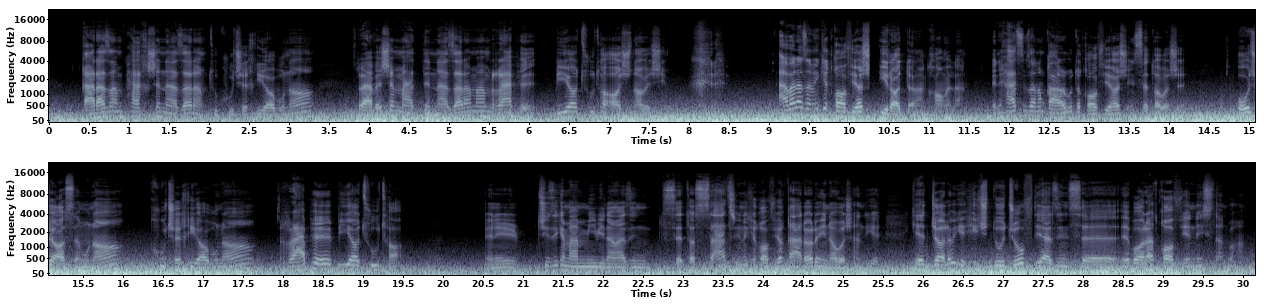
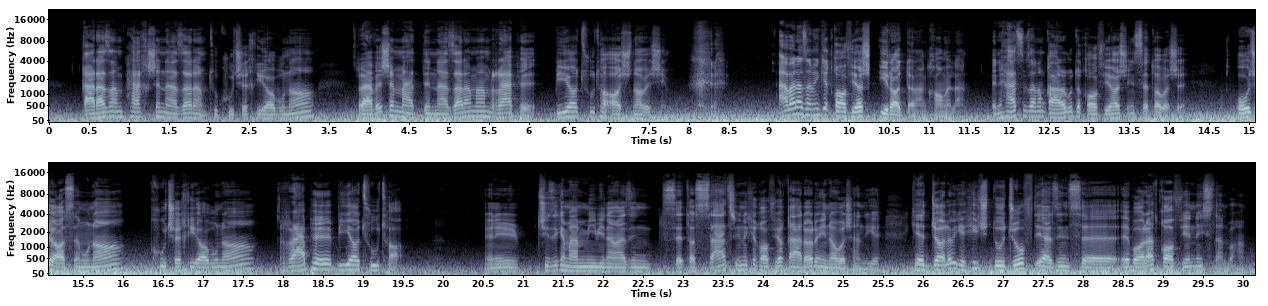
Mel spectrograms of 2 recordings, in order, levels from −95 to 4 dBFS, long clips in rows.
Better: second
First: wind noise on the microphone; heavy; 6 dB below the speech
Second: wind noise on the microphone; occasional gusts; 15 dB below the speech

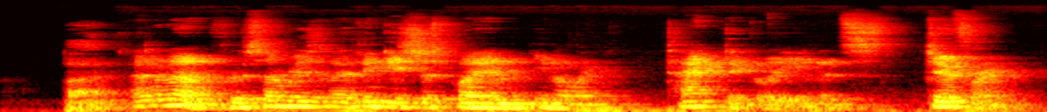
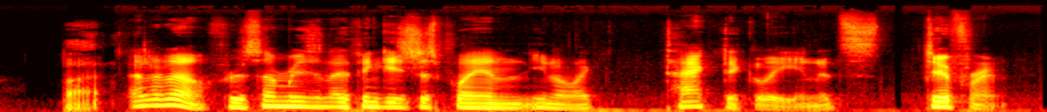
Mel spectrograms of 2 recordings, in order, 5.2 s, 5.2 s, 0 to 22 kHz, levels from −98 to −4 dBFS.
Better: second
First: off-mic speech; far // room echo; noticeable; dies away in 0.4 s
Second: none

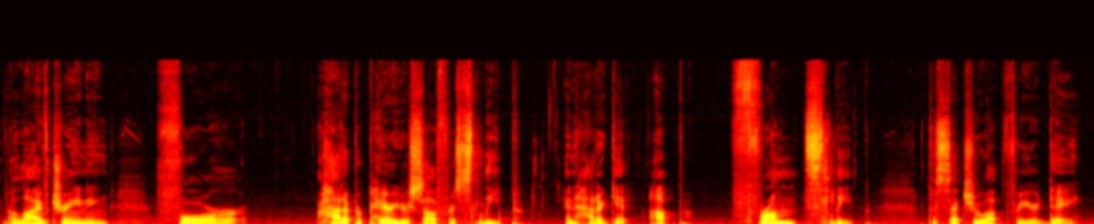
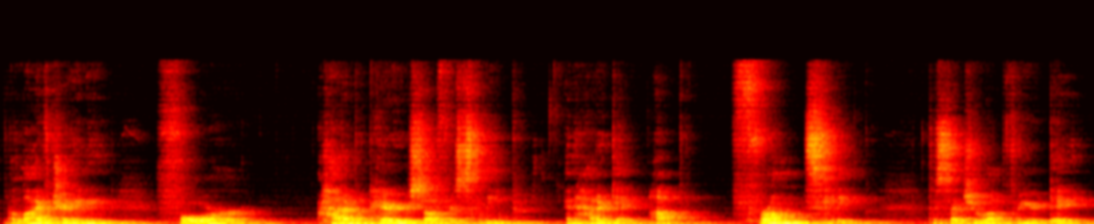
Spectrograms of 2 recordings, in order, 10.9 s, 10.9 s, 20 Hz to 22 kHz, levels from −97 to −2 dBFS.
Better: first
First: none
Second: off-mic speech; somewhat distant // room echo; noticeable; dies away in 0.9 s

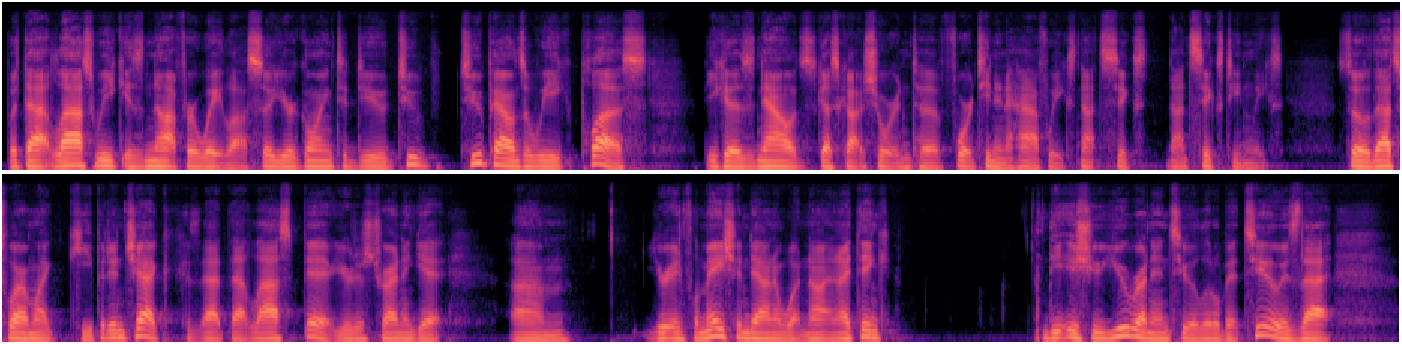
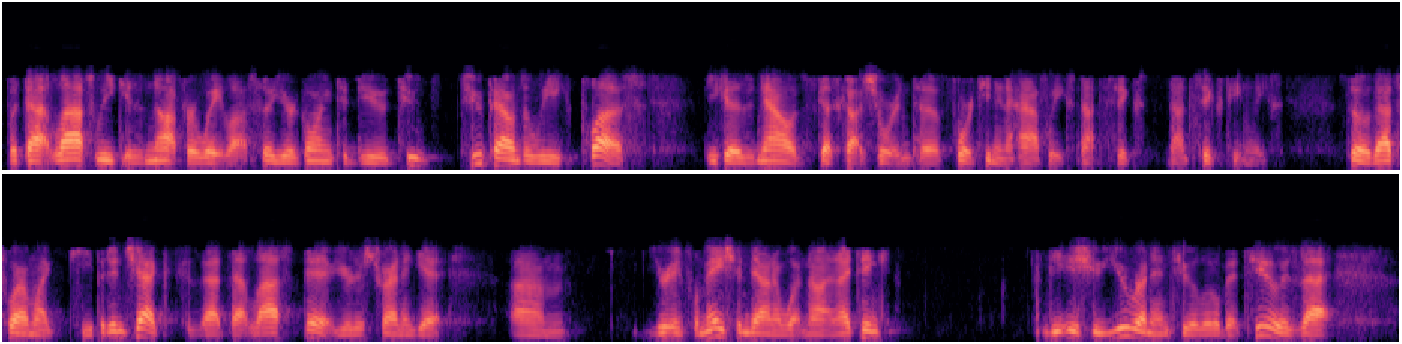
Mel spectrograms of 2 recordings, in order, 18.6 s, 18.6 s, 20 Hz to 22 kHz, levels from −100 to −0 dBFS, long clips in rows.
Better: first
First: none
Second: phone-call audio; poor line; nothing above 3.5 kHz

